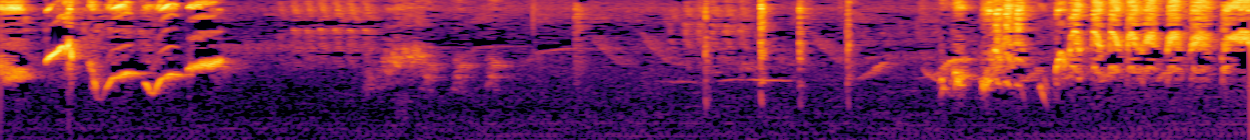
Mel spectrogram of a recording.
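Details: Agitated white-rumped shama in macul-style song. Loud swooping whistled notes come first, followed by a quiet stretch with faint clicks. Then a dense burst of harsh, rapid chatter follows.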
